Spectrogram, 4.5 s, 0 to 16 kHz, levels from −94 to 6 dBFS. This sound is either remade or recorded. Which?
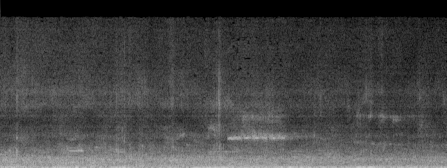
remade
